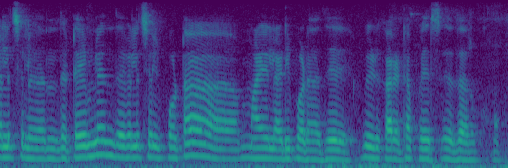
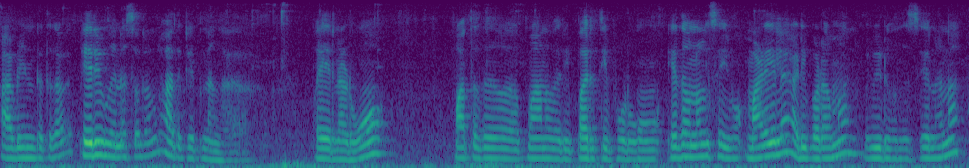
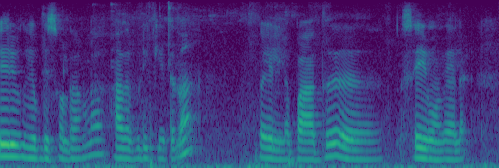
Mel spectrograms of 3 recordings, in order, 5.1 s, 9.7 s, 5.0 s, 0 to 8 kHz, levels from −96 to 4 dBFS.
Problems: low volume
